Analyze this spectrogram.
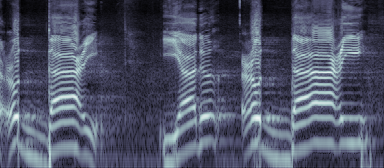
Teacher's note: سخت کیا فتولى عنهم یوم یدعو الداعی یا دال زبر ید عین کو آگے دال کے ساتھ ملائیں گے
